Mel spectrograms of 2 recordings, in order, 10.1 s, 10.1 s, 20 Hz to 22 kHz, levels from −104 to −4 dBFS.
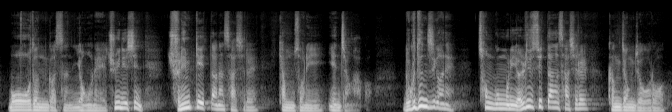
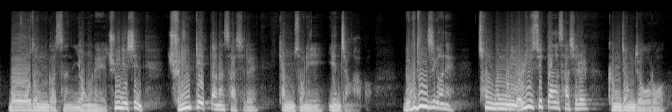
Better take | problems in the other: first | distortion; slight; 11% of the sound clipped

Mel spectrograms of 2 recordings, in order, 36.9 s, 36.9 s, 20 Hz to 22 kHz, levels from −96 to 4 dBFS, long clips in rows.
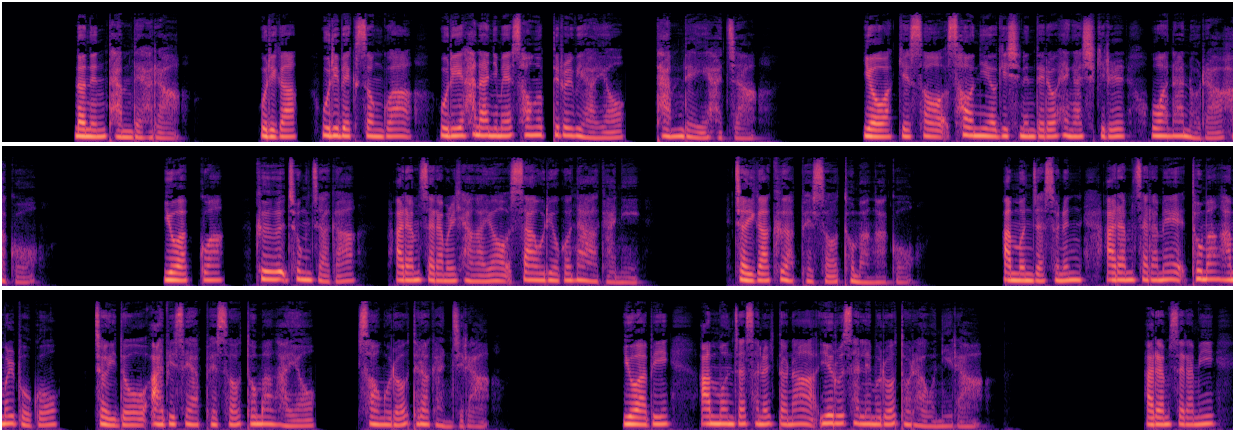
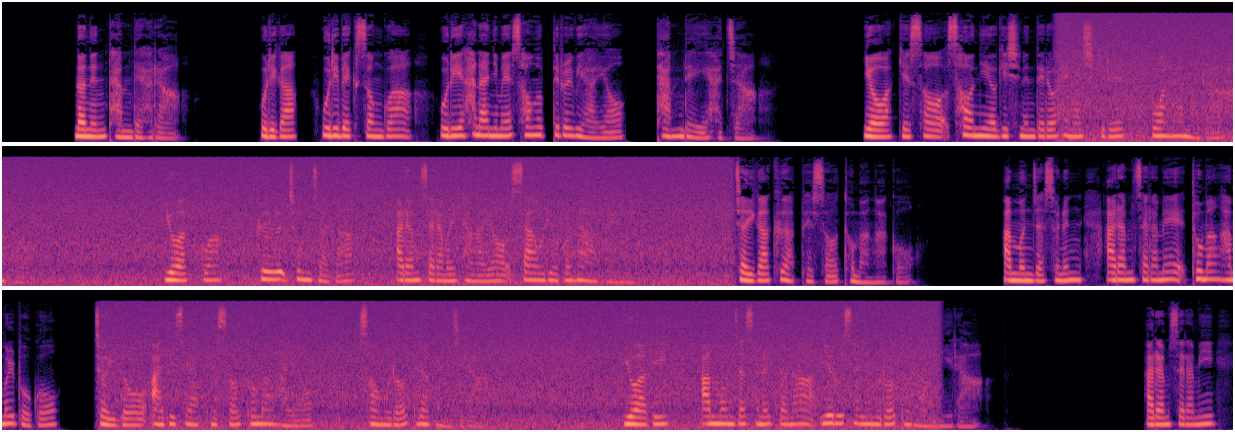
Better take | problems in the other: first | hiss; loud; from 11 to 20 s and from 26 to 34 s; 7 dB below the speech

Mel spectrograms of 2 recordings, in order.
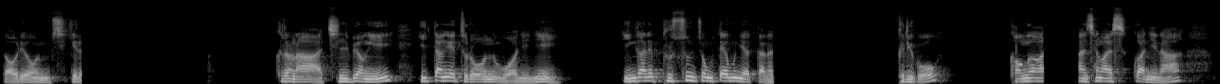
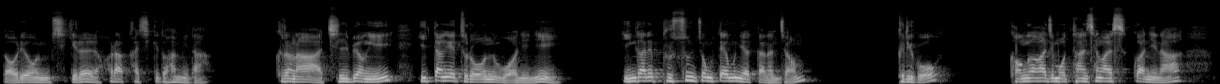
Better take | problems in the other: second | audio cutting out; at 1 s for 1.5 s, at 7.5 s for 0.5 s and at 10 s

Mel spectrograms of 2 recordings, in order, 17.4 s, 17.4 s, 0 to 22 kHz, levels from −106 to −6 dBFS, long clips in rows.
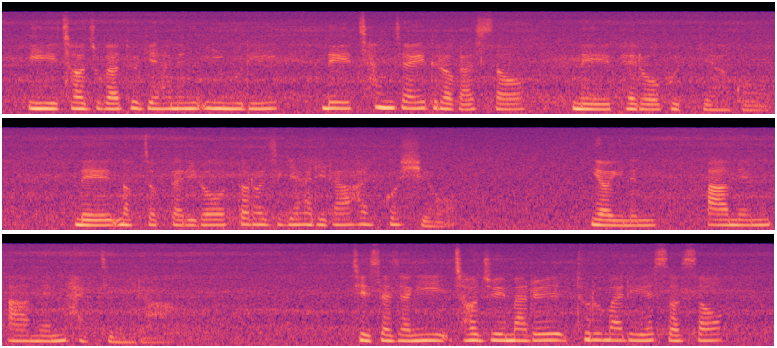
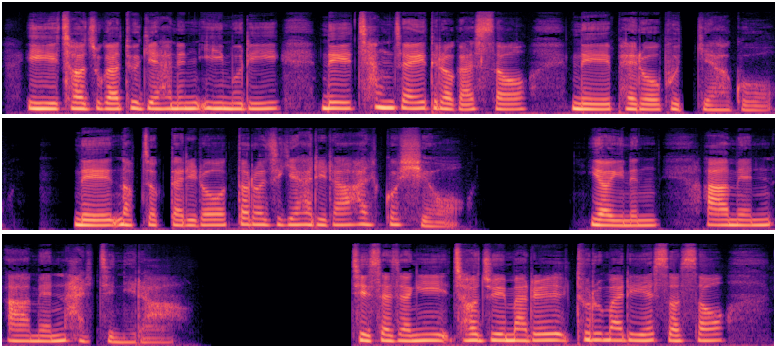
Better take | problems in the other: second | hiss; loud; throughout; 8 dB below the speech

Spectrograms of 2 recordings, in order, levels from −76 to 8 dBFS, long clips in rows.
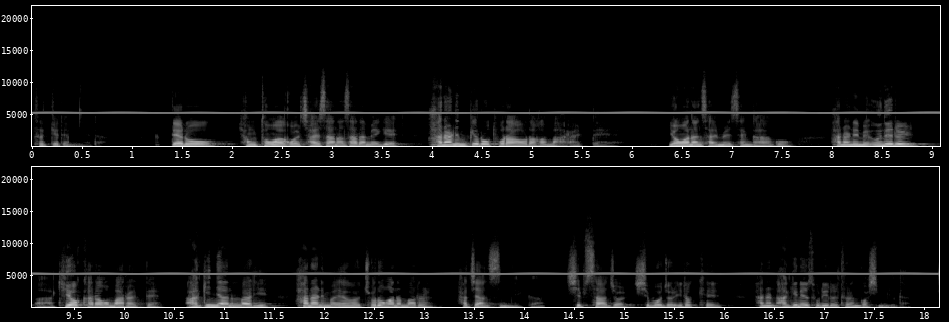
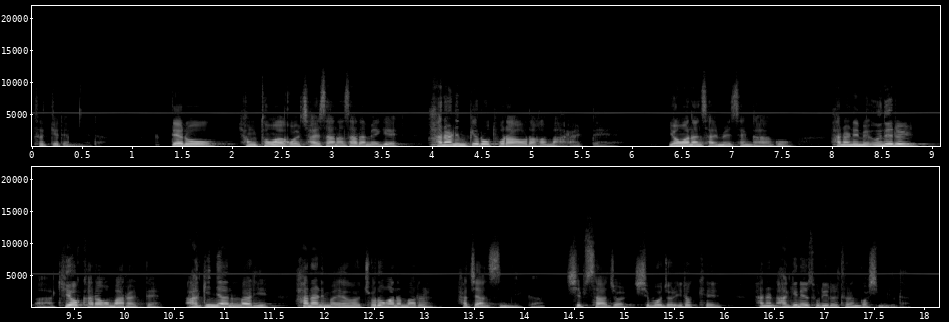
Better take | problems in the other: second | high-pitched whine; loud; throughout; 5 kHz, 8 dB below the speech; faint in the second

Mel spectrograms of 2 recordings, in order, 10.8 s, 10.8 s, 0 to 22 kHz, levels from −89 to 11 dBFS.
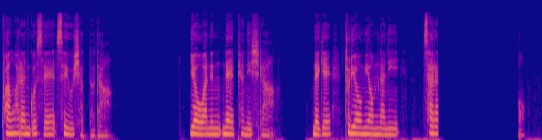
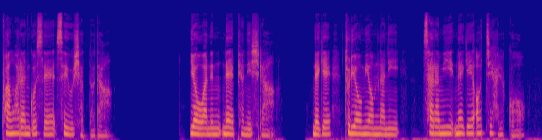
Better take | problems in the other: second | audio cutting out; at 9 s for 1.5 s

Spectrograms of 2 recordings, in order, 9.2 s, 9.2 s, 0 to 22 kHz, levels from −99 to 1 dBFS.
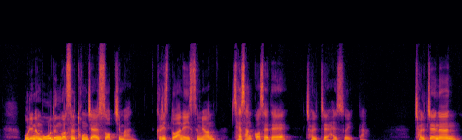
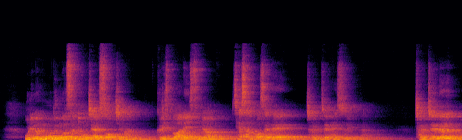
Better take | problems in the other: first | room echo; noticeable; dies away in 1.7 s // off-mic speech; far

